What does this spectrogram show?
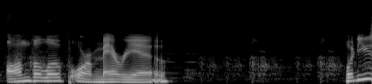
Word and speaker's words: Mario: It's a me Mario. You can't. This is not a good example. If you mispronounce Mario, you're just ignoring the man saying it. My grandma says Mario. Mayo.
